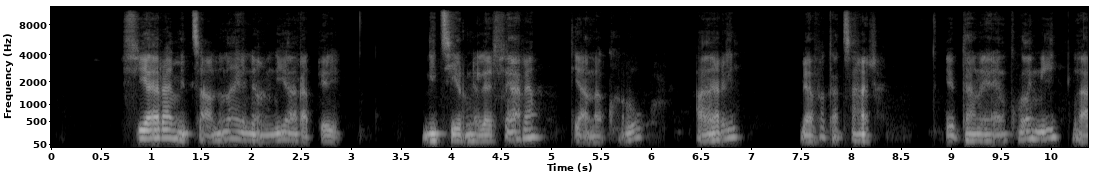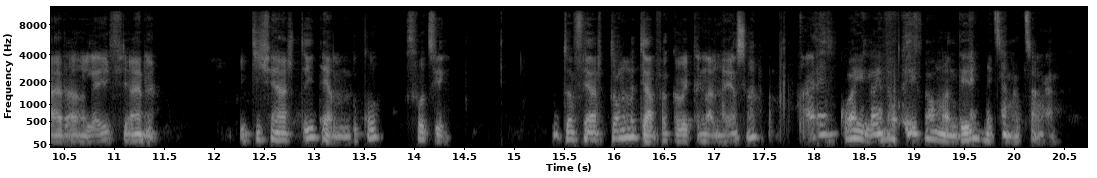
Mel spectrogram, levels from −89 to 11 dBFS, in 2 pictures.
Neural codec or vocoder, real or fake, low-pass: codec, 24 kHz, 1.5 kbps, HILCodec; fake; 10.8 kHz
